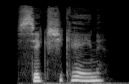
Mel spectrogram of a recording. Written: sexchikane

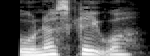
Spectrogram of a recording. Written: underskriver

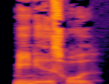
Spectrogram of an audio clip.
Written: menighedsråd

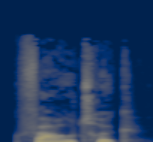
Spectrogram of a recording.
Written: farvetryk

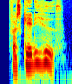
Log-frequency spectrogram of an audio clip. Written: forskellighed

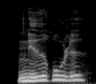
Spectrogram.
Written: nedrullet

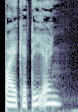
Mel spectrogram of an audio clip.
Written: barrikadering

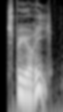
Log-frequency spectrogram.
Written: spøge

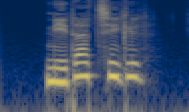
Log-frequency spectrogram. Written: netartikel

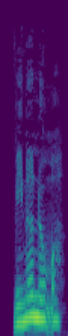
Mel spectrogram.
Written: vindernummer

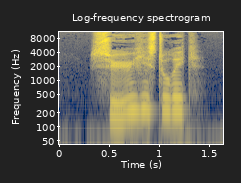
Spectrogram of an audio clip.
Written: søgehistorik

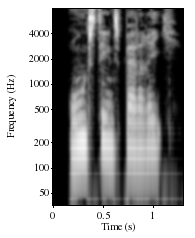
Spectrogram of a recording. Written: batteri

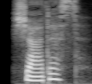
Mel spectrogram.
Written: czardas

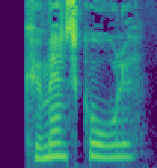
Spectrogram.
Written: købmandsskole

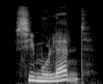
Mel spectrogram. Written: SIMULANTERNES

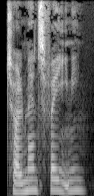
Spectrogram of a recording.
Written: tolvmandsforening

